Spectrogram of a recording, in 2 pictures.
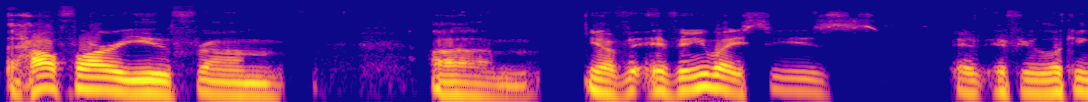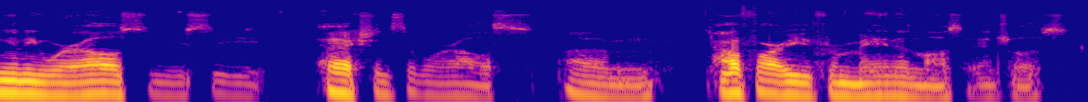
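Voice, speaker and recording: Lowish-voiced man co-hosting, dry sound. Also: normal speed, a little mellow, dry recording. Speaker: livestream co-host. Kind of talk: casual live coverage talk.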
